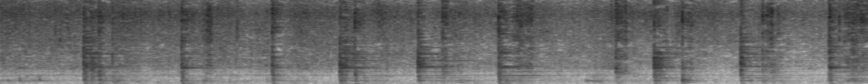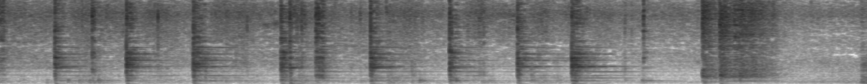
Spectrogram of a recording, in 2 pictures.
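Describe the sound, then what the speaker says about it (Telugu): A spoon scrapes and clanks rhythmically against a pan as tomatoes, potatoes and drumstick pieces are stirred over soft frying sizzle, about twenty close, loud strokes in steady succession. "టమాటాలు వేసాను, తర్వాత ఆలుగడ్డ, తర్వాత ములక్కాళ్ళు వేసి కలిపేద్దామండి."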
